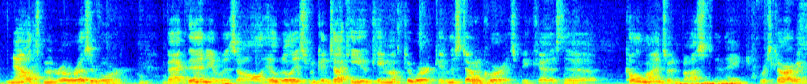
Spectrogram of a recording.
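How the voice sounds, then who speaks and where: A man in his sixties from Indiana telling rambling, chatty stories between tunes at a house concert. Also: mid-range voice. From Bloomington, Indiana. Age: 60s. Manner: rambling, chatty, chuckling asides. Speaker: banjo player telling stories. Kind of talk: casual storytelling at a house concert. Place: living room at a house concert. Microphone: far camera in the room. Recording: roomy, distant, faint room noise.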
